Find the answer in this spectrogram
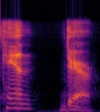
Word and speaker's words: candor: Today, we're exploring a word that embodies this crucial quality: candor. Word type. Candor is a noun. It's pronounced as can-der, with the stress on the first syllable.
